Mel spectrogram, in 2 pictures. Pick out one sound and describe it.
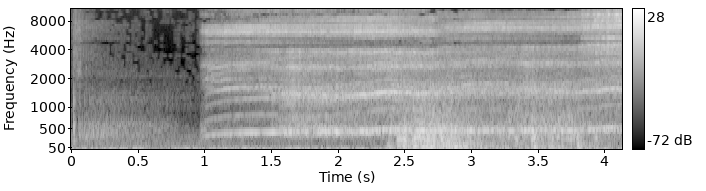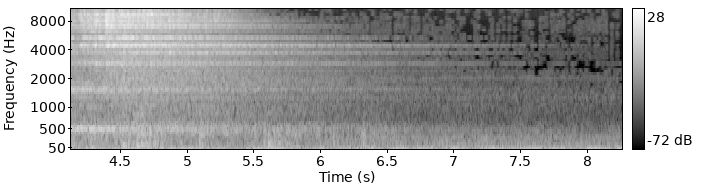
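A heavy door creaks slowly open.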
